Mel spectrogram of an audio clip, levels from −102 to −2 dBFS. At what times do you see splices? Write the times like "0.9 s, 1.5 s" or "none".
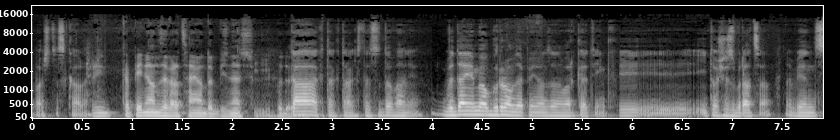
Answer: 2.2 s, 5.9 s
